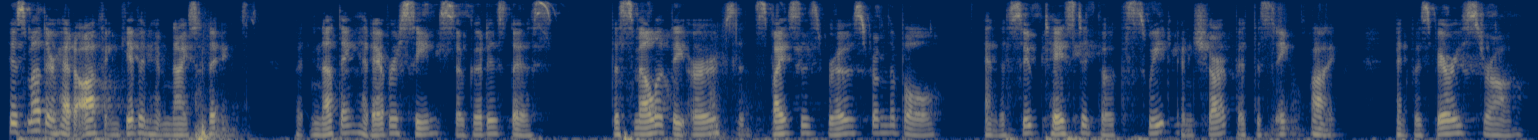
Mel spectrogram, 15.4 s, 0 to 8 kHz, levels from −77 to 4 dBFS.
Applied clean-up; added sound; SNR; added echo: neural mask model DeepFilterNet 3.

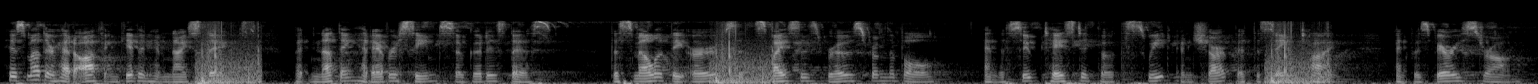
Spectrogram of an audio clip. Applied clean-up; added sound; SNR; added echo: none; Walk, footsteps; -1 dB; reverberation time 2.4 s.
